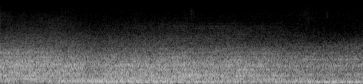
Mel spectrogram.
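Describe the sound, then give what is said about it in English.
A steady, heavy engine rumble from a convoy of military trucks from a Marine base rolling past in the daytime, deep and continuous with no break in loudness. “Convoys from the Marine base.”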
